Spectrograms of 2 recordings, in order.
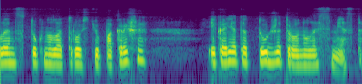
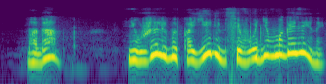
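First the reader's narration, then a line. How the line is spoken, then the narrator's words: Exclaiming. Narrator (Russian): воскликнула Элисте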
